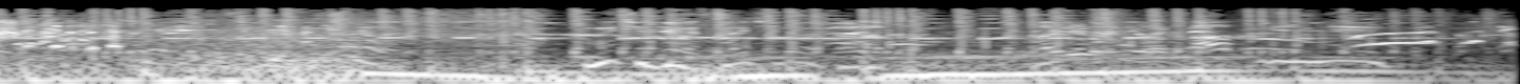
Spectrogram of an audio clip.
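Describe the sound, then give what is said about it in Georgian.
Inside a car driving through Moscow traffic, with a steady low engine rumble, scattered clicks and people talking throughout. “ეს თავისებური ტრანსლაციაა მანქანიდან, რუსი მსხდომნი დემონსტრაციულად აღოდნენ საგზაო მოძრაობის წესებს, არემორჩილებოდნენ მოსკოვის პოლიციის მოთხოვნას გაეჩერებინათ მანქანა”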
